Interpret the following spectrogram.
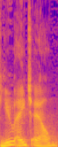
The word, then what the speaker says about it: Uhl: And it's U-H-L, and it is pronounced Uhl. Some people... I said Uhl, so it's Uhl?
